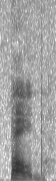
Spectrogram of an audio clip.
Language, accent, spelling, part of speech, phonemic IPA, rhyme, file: English, US, bulb, noun / verb, /ˈbʌlb/, -ʌlb, En-us-bulb.ogg
- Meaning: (noun) The bulb-shaped underground portion of a plant such as a tulip, consisting of a shortened stem and many fleshy scale leaves, from which the rest of the plant may be regrown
